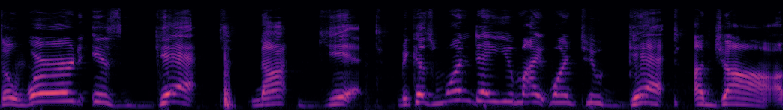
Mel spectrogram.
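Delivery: strict, high-pitched yelling. Speaker recalls his mother correcting his speech from the window: imitating mother yelling. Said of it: "My mother would yell out the window".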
